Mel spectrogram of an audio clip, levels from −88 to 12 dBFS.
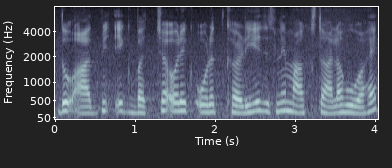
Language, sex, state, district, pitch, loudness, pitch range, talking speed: Hindi, female, Punjab, Pathankot, 205 Hz, -15 LUFS, 185-230 Hz, 205 wpm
